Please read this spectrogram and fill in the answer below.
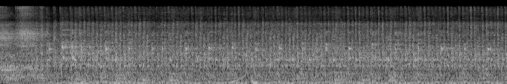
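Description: Motorised DIY mini tractor driving along, its motor running steadily with a faint repeating high tick.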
